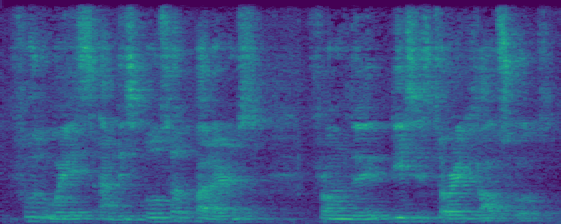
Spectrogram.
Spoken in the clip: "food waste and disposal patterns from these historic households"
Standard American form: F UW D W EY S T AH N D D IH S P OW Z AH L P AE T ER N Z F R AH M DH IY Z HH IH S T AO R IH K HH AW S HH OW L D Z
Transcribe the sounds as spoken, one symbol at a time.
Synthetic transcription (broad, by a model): F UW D W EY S AH N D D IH S P OW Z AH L P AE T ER N S F R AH M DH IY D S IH S T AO R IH K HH AW S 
